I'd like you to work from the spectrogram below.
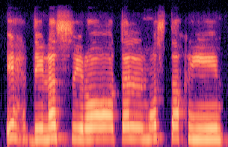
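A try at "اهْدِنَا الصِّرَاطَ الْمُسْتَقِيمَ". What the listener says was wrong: देखो टीम, ये कितने हर वक्त खींचना है? टीम को 2 खींचना है, 4 खींचना है? लेकिन आपने 4 नहीं खींचा, ठीक है। हमजा पे जेर है, एह कैसे आएगा? एह जेर, जेर की आवाज ई की होती है ना, ई की आएगी आवाज ना।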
